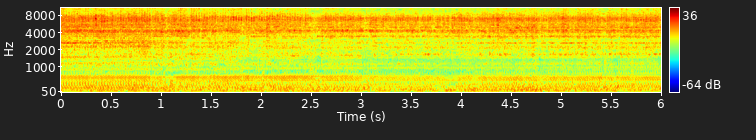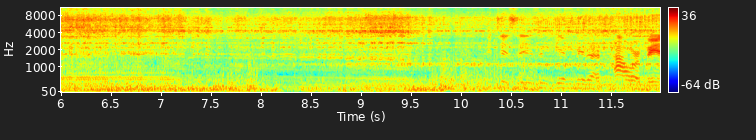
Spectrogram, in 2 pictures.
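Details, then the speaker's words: 80cc two-stroke motorized beach cruiser bicycle on a riding sound test buzzes hard under load, then stumbles and dips, never pulling into its power band; owner can't find the cause, later a replacement performance carburetor made it run well. "power band that should. There it goes. Did you hear it happen?"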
